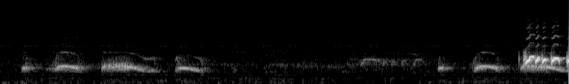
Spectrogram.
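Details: Zebra dove giving full ngerot song: short clipped coos in a broken series, a brief pause with faint rapid notes, then louder coos and a harsh, loud burst at the end.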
